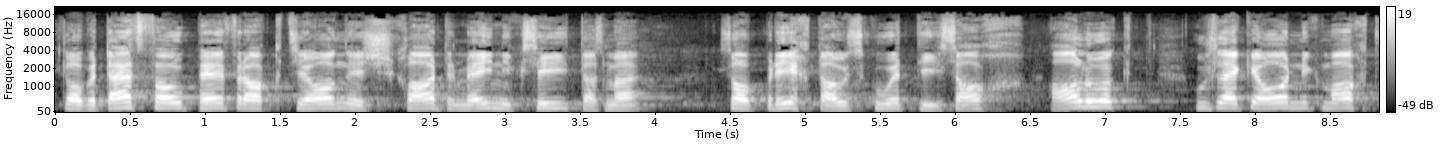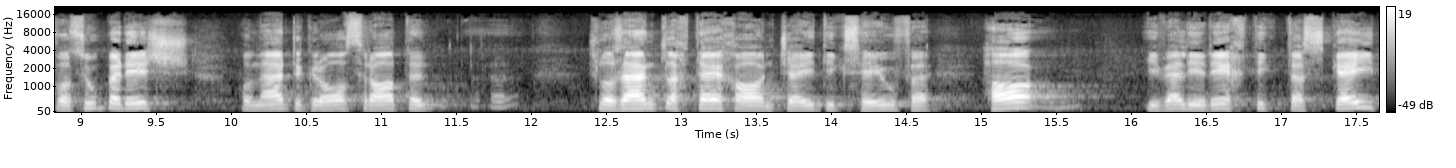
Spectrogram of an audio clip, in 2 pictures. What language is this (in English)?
Swiss German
